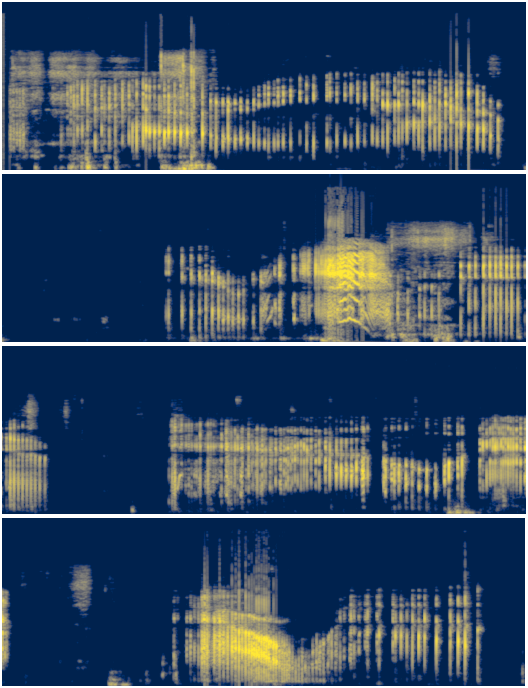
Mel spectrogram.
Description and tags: Creepy Noise
I strange sound I can make when sucking in air in a thin manner.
